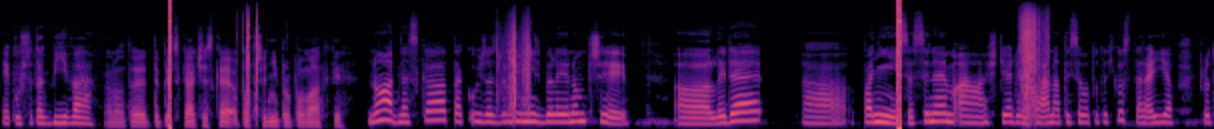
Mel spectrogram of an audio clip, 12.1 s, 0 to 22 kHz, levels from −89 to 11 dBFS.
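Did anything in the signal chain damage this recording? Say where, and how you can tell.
Yes, at the driver or buffer stage. There's an uninitialised buffer at 1.68 to 1.70 s and again at 8.96 to 9.00 s: sharp, very loud bursts of digital garbage lasting 20 ms and 40 ms. That points to blocks being played out before the speech was written into them, so stale memory came out as samples.

In the analogue wiring there's cable scratch noise at 2.35 to 2.58 s, 4.95 to 5.31 s and 10.18 to 10.48 s. These are ragged scratchy rustles sitting around or a bit above the speech level. They're likely a worn cable or connector being moved, with the contact resistance jumping around.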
